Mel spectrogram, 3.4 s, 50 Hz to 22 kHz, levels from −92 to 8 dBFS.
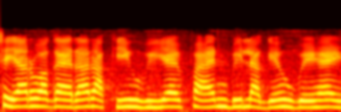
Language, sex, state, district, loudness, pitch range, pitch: Hindi, female, Bihar, Katihar, -12 LUFS, 235-255 Hz, 245 Hz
